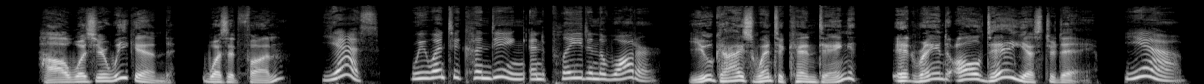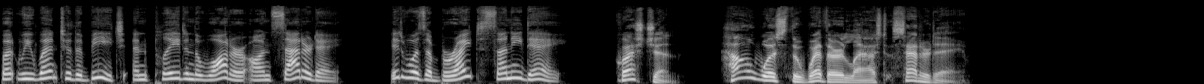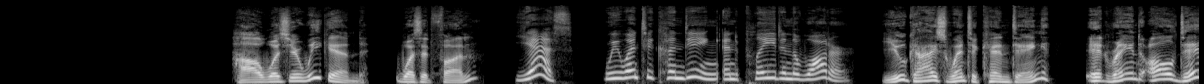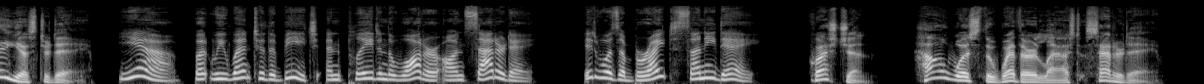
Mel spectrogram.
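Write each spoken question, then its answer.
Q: Question. How was the weather last Saturday?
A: It was bright and sunny.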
